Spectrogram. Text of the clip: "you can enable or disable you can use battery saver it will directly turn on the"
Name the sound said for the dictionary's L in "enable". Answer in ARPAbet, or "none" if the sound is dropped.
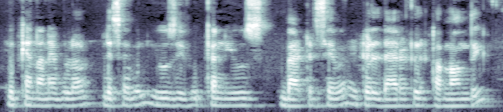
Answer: L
